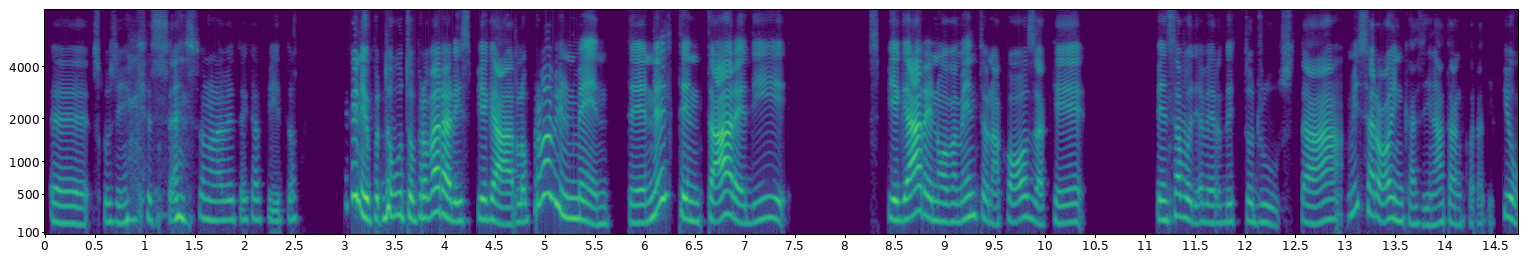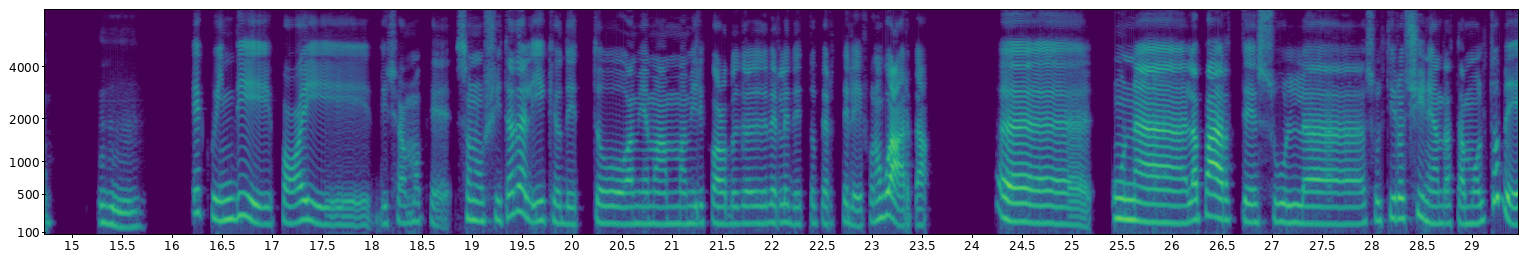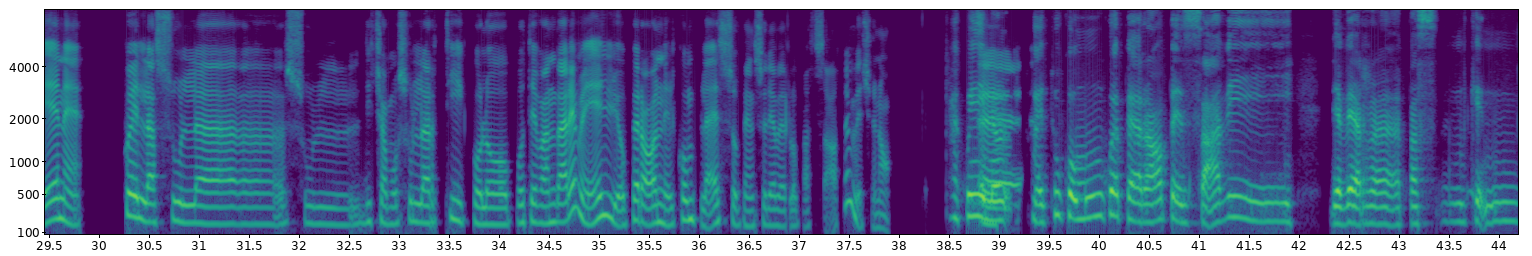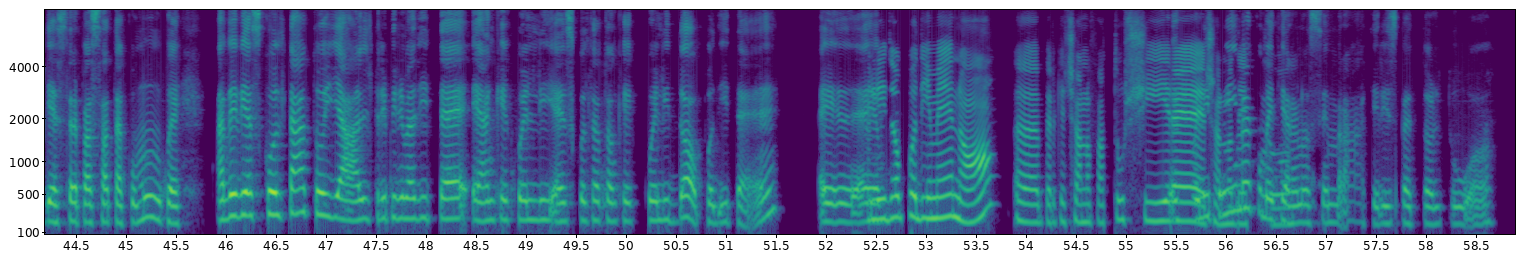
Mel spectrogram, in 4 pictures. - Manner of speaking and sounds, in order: put-on voice: "Eh, scusi, in che senso non avete capito?"; laughing while speaking: "in che senso"; tapping; "quindi" said as "quini"
- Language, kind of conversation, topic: Italian, podcast, Cosa ti ha aiutato a perdonarti dopo un errore?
